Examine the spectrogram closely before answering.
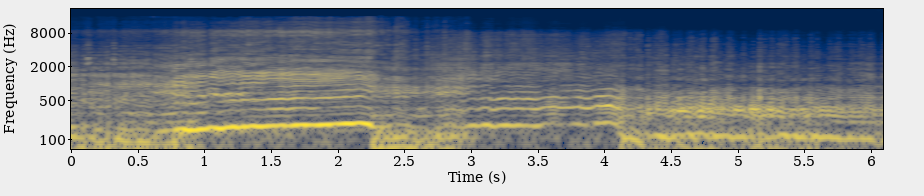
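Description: Rally car accelerating hard past on a stage, its engine pitch climbing and then dropping sharply at two upshifts, about two seconds in and about four seconds in.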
